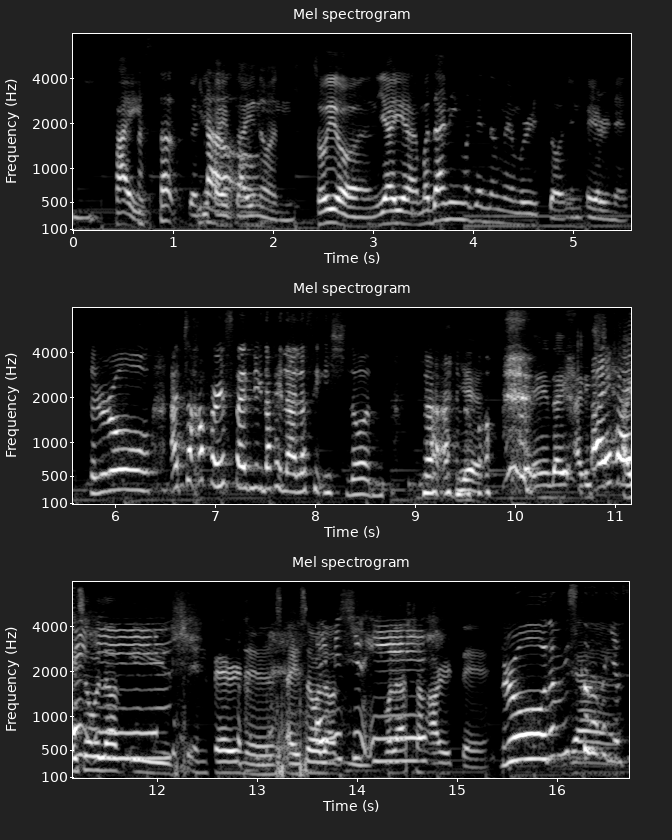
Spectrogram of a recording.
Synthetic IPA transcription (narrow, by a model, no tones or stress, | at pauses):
fajɐst̪ɐt̪wɛ̃nifajjvt̪aːjononsojonjajamɐd̪aːmɪŋmɐɡɐnd̪ɐŋmɛmɔɹisd̪onɪnfɛɹnɛst̪ɹuʔɐt̪̚t͡ʃɐkafɛɹst̪̚fajbjɪɹnɐkɪlaːlɐsiʔiʃd̪on | laʔɐnjɛɛnd̪ɐjʔajajsowlɐviʃɪnfɛɹnɛsʔa̰jsolɐwɐlaːʃɐʔaɹt̪ɛt̪ɹunɐmbisj̪omɐkɐɲɐn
